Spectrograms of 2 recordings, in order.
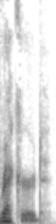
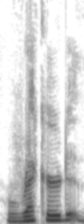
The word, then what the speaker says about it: record: Take the word record. It's record the noun, but record the verb. If you stress the wrong part in a sentence, it gets super confusing.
